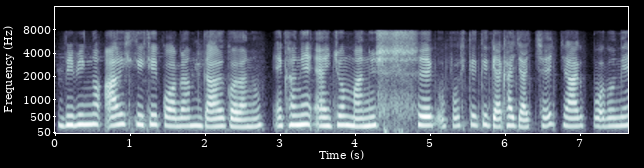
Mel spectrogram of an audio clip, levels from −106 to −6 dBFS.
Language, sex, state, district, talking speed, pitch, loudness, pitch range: Bengali, female, Tripura, West Tripura, 95 wpm, 245 Hz, -15 LUFS, 230-265 Hz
